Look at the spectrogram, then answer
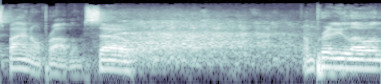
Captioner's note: audience laughing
